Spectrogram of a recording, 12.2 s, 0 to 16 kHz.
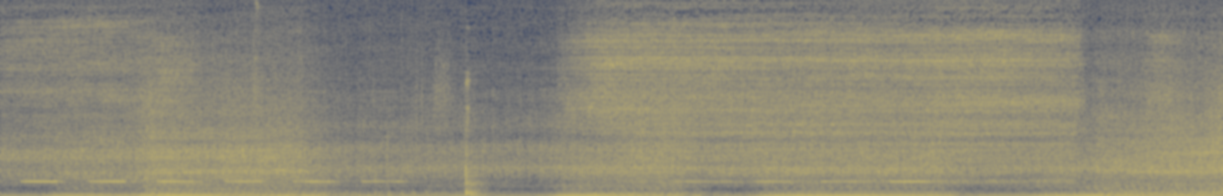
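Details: Kubota 520 hydrostatic wheel loader backing up after repairs, including a fix for being stuck in low transmission range, while testing high and low range: diesel rumbles steadily, reverse alarm beeps about three times a second, drive pulls evenly and sounds healthy.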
